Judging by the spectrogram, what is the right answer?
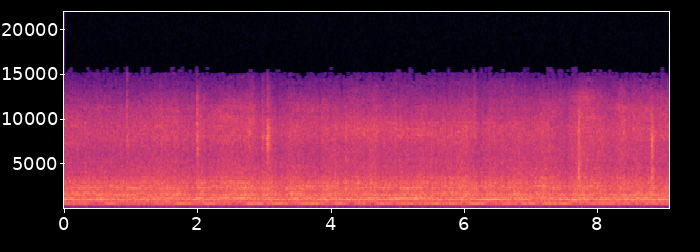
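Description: An electric locomotive moving slowly past with its train, giving a steady electric whine made of several held tones over a continuous running noise.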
